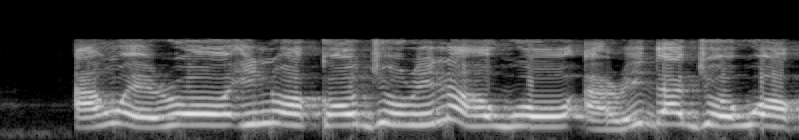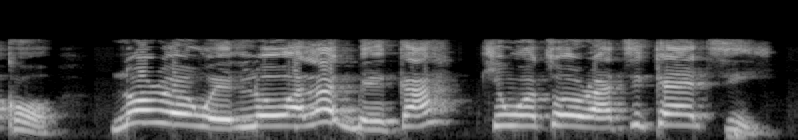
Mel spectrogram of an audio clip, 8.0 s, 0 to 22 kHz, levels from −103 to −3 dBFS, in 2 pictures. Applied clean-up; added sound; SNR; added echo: none; none; none; none.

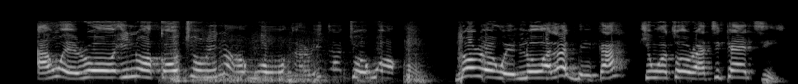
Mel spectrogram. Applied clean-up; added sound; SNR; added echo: neural mask model RNNoise.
